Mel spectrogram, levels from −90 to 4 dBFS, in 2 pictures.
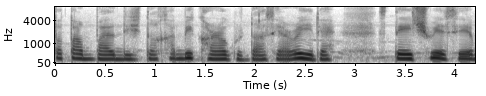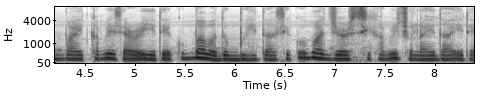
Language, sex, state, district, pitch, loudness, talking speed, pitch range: Nagamese, female, Nagaland, Kohima, 180 Hz, -17 LUFS, 180 wpm, 170-200 Hz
